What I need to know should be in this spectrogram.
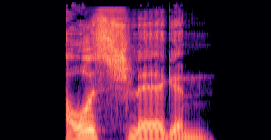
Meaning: dative plural of Ausschlag
- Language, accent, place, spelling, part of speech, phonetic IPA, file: German, Germany, Berlin, Ausschlägen, noun, [ˈaʊ̯sʃlɛːɡn̩], De-Ausschlägen.ogg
